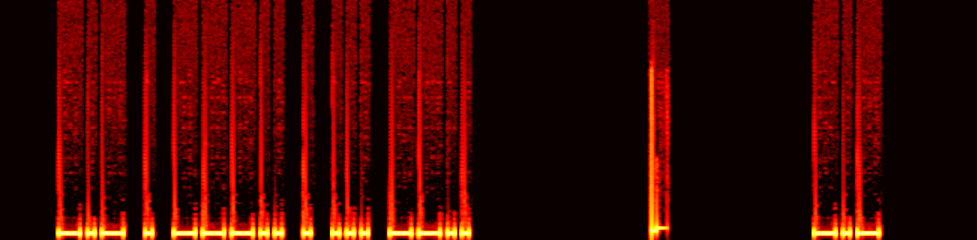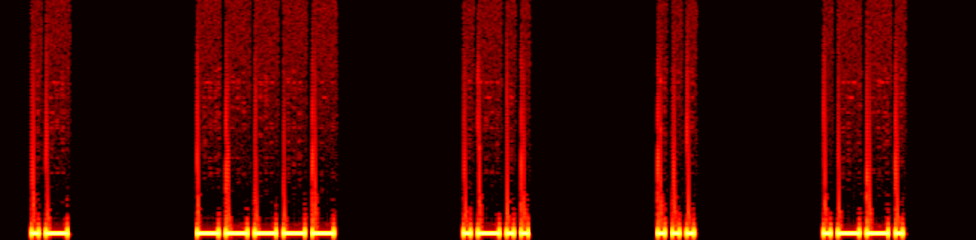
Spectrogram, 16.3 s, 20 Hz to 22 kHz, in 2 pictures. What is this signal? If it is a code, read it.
Morse code, heard as a keyed tone, about 20 wpm, spaced as for 10 wpm, 700 Hz. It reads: KE8ESZ KA0LSP
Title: USA Call Signs - 6x Character Spacing - 20wpm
